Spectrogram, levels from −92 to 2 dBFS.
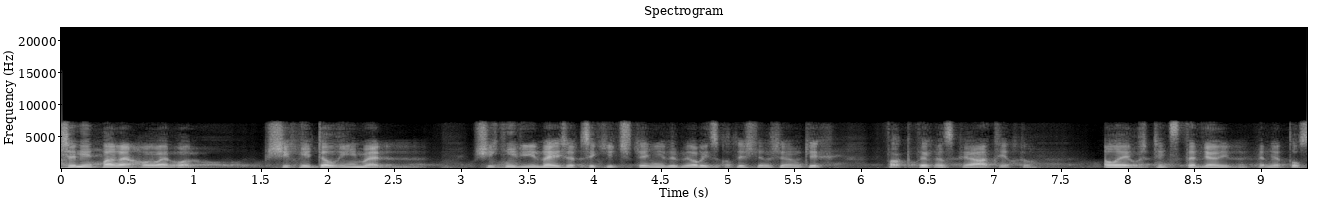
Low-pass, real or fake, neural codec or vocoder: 7.2 kHz; fake; codec, 16 kHz, 0.5 kbps, FreqCodec, larger model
